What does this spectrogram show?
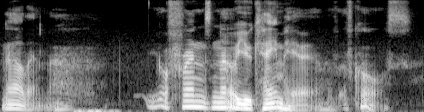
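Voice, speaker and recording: An actor playing an unctuous, scheming gentleman employer who feigns kindly absent-mindedness, fussy and repetitive, in an old-time radio horror drama style. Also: fairly low pitch, very animated, takes it slowly, vocal fry, breathy edge, heavily acted. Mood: probing, pompous. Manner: fussy, hesitant, repeats himself, chuckling.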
